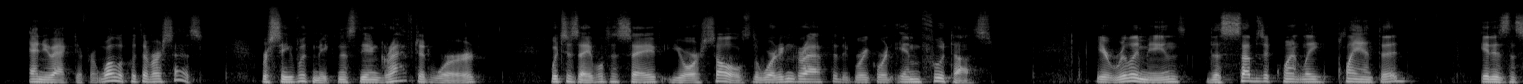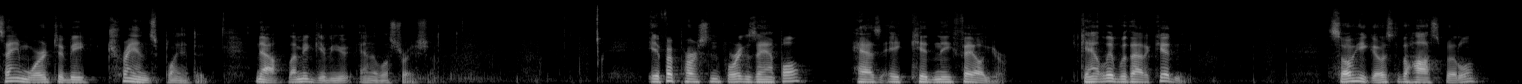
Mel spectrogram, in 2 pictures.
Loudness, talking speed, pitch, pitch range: -28 LUFS, 140 wpm, 120 Hz, 110-130 Hz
